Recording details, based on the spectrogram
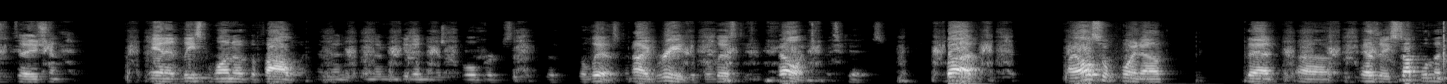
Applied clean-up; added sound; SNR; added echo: classical method log-MMSE.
